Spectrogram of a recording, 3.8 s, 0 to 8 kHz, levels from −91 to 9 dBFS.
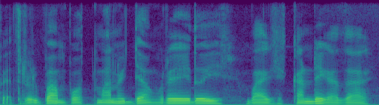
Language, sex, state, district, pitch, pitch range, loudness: Chakma, male, Tripura, Unakoti, 115 Hz, 110-120 Hz, -18 LUFS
